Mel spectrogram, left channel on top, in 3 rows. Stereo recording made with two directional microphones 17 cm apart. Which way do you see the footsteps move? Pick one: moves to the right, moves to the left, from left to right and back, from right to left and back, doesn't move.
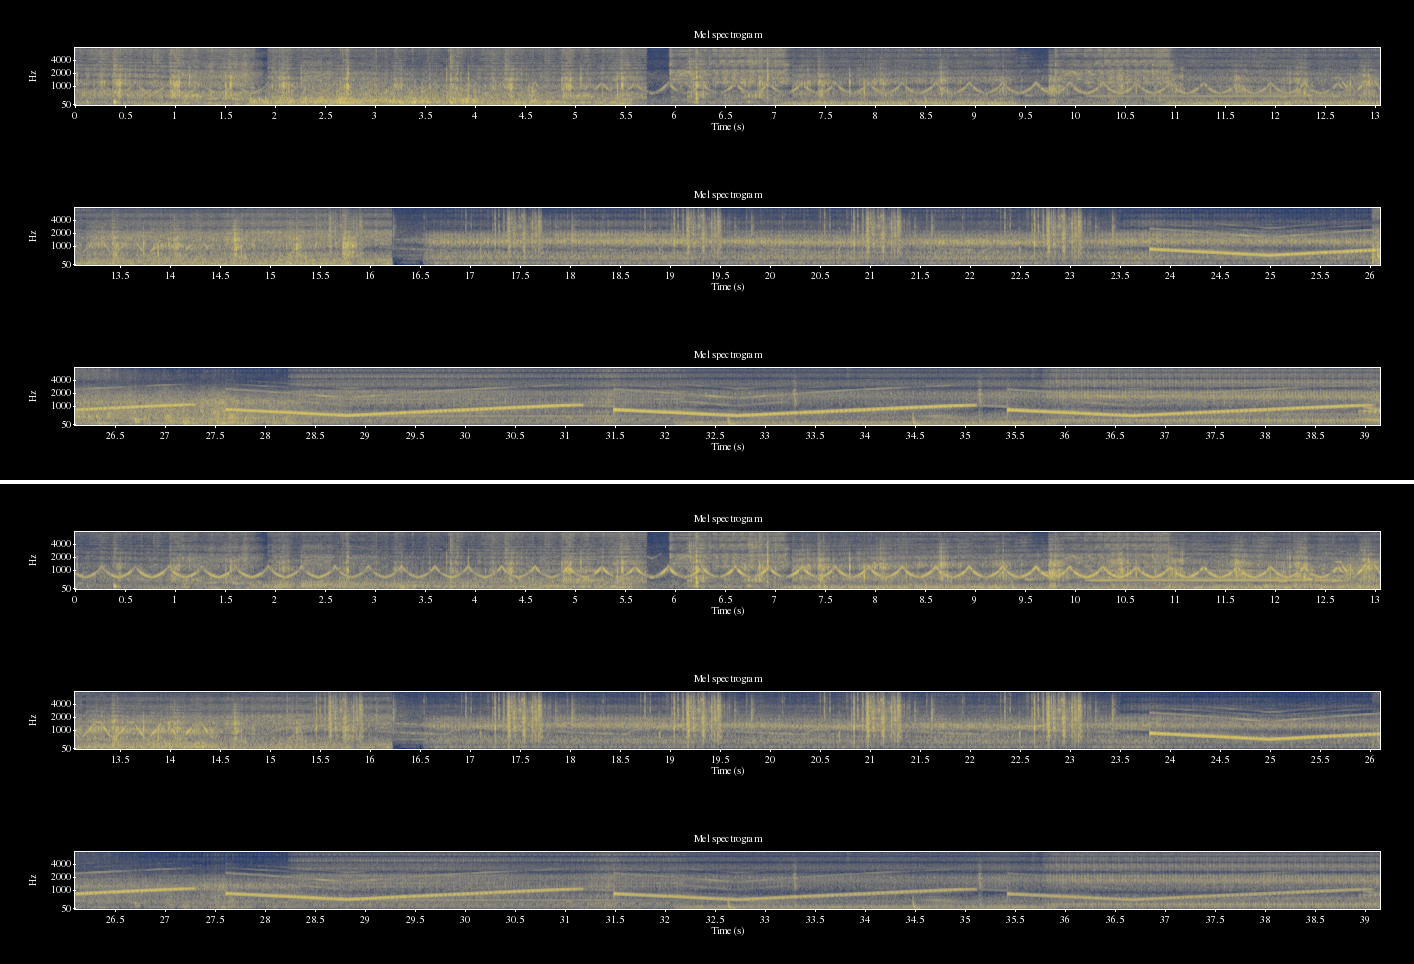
from left to right and back.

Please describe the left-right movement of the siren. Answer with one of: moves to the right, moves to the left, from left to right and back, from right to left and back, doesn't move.
moves to the left.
